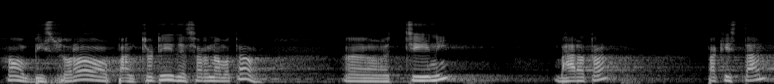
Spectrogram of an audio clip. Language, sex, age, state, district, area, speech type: Odia, male, 30-45, Odisha, Puri, urban, spontaneous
